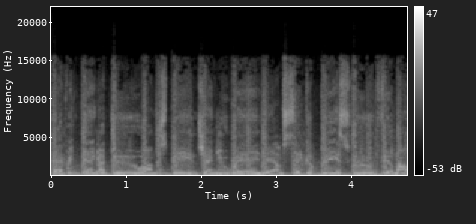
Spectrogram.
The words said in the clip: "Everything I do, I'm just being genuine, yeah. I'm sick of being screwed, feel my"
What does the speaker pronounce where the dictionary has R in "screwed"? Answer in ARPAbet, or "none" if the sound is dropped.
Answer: none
